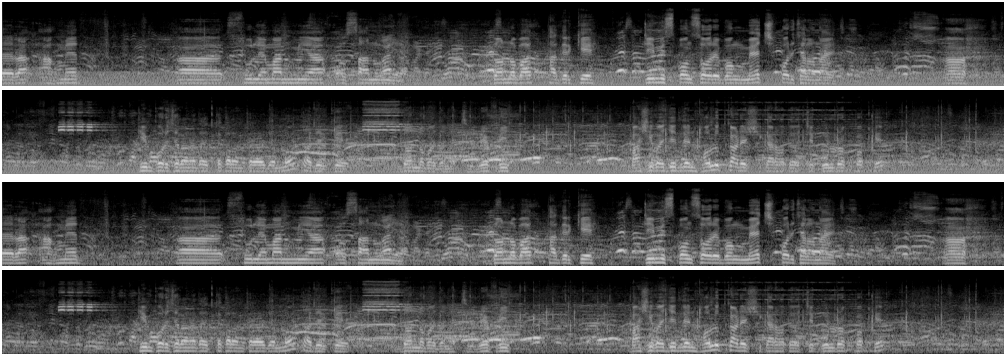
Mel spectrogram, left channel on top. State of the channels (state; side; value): noise; left; hum, 10 dB below the sound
